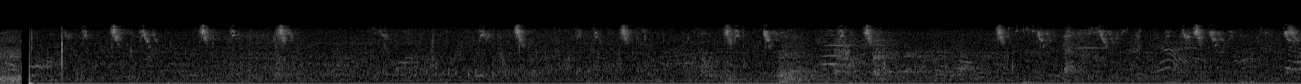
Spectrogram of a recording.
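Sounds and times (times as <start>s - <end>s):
faint background hiss: 0.0s - 13.0s
small birds chirping: 0.4s - 9.0s, 9.9s - 13.0s.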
